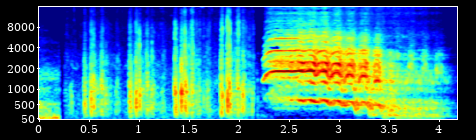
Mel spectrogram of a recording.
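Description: Horse hooves clip-clopping, about four strikes a second, then a loud horse whinny about two seconds in, its pitch wavering and falling as it fades.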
